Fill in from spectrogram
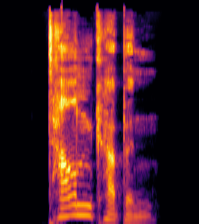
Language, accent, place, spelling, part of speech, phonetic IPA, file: German, Germany, Berlin, Tarnkappen, noun, [ˈtaʁnˌkapn̩], De-Tarnkappen.ogg
- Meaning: plural of Tarnkappe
